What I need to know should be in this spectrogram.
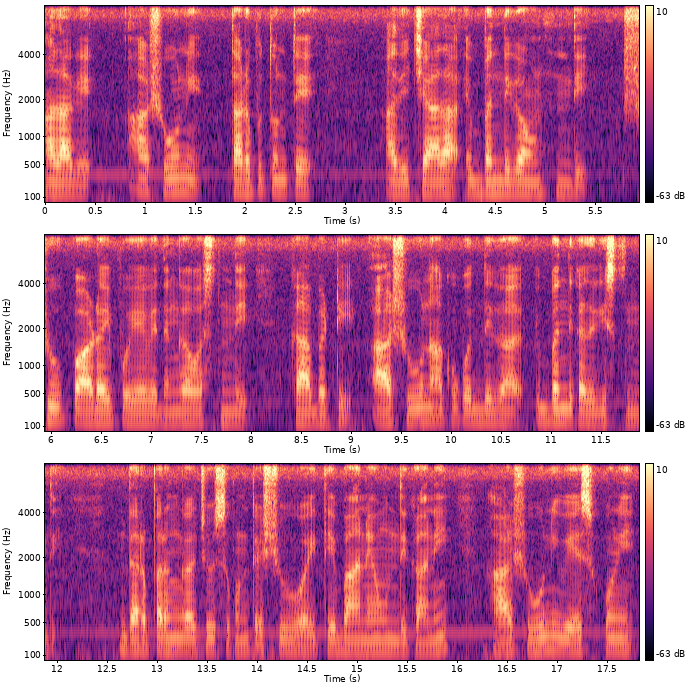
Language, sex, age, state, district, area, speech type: Telugu, male, 18-30, Andhra Pradesh, West Godavari, rural, spontaneous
